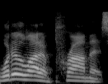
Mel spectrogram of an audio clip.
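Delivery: normal talking voice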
